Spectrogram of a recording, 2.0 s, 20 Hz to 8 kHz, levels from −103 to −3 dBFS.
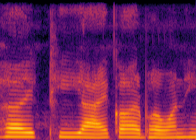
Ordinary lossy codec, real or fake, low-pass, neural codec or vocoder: none; real; none; none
